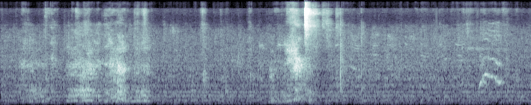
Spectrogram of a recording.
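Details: Playing Brittany puppies at a kennel let out irregular high yips and whimpers, a burst of clustered yelps early on, another sharp yelp midway, and a thin rising whine near the end over steady background hum.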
